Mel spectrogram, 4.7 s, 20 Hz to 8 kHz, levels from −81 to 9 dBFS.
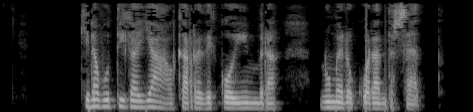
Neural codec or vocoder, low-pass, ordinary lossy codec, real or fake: none; 7.2 kHz; MP3, 32 kbps; real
